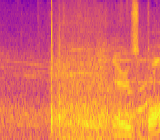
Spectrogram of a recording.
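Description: A baseball fastball smacking into the catcher's mitt once, about two-thirds of a second in, with stadium crowd noise after it.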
